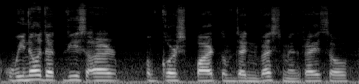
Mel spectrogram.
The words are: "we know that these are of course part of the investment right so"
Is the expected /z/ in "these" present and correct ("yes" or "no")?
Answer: no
